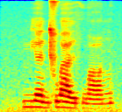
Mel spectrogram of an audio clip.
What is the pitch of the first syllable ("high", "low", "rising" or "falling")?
falling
